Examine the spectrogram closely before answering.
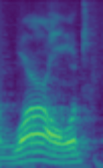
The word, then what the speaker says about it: world: Quando eu coloco o L depois desse R para transformar na palavra world, que é mundo, eu vou juntar esse meu R com esse finalzinho do L, ó. World, world. E aí eu vou jogar meu D. World, world.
